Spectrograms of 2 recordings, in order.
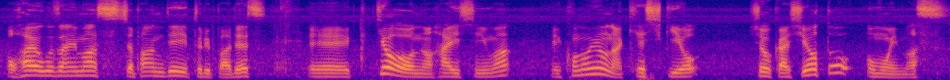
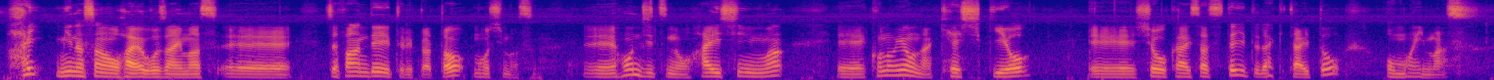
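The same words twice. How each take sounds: First: A little more hop, relaxed and bouncy; casual Japanese. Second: A light formal presenter tone, unhurried and composed; polite business Japanese. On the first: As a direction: greet viewers like friends, lightly. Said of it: "That's casual". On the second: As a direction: introduce yourself as at a business meeting. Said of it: "one in polite Japanese". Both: Shown as a demonstration.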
